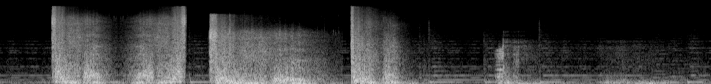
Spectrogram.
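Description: A Degtyarev PTRD 14.5 mm anti-tank rifle fires at stone, three very loud, sharp blasts in quick succession, each with a ringing decay, followed by a fainter thud and lingering rumble.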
